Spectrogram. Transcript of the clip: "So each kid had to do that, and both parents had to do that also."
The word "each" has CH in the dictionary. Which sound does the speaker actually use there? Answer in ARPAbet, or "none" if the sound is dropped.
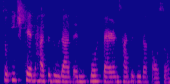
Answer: CH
